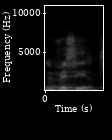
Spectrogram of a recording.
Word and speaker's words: Noviscient: Today I'm joined by Scott Treloar, who's the Chief Investment Officer at Noviscient? How do I pronounce it? Noviscient.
